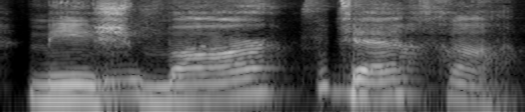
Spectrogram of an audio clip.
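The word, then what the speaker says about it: מִשְׁמַרְתְּךָ: Because remember, when we Mishmar have a word with two silent vowels next to each other, Yeah. the second one gets its own syllable. Mishmar techa.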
